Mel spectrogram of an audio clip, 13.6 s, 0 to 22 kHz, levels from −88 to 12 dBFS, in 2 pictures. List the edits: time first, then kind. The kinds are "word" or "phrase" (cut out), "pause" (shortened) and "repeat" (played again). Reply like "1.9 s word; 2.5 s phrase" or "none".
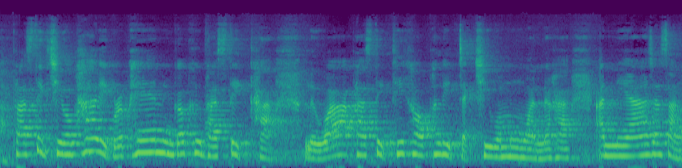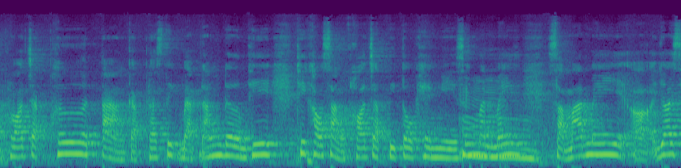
2.0 s word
